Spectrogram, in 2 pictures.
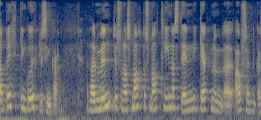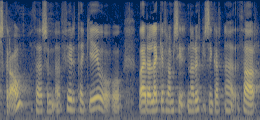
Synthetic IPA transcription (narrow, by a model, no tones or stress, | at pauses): awpɪr̥t̪iŋkʏʏhplisiŋka | θaðɛɾmʏnt̪ʏswɔːnasmawht̪ɔsmawht̪hiːnast̪ɪnːicɛknʏma̰wsajht̪niŋkaskɾa̰ːwθað̥sɛmfɪːɾɪɾ̥t̪ʰaːjcɪɔ̰ɣɔ̰ɣva̰ːjɾʏaðlɛcːafɾamsinaɾʏhplisiŋkaθaɾ̥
